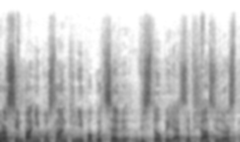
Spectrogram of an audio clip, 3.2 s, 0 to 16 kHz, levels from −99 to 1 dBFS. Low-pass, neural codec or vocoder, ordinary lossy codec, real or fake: 14.4 kHz; vocoder, 48 kHz, 128 mel bands, Vocos; AAC, 48 kbps; fake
